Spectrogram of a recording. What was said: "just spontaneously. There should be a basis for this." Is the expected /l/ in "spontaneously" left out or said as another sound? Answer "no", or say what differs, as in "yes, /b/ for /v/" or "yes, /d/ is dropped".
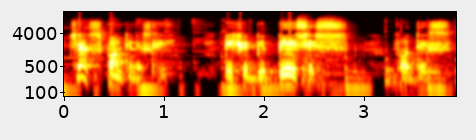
no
